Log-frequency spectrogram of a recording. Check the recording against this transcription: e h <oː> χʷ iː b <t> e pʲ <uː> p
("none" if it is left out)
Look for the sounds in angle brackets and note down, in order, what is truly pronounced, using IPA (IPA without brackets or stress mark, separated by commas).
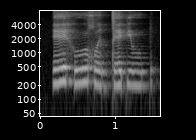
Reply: uː, t, uː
